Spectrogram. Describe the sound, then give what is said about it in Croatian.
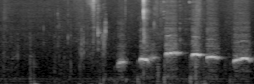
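A worker whistles softly, a short tune of several clear, level notes after a few faint taps and rustles. “Da, da, zviždanje je bilo dobro, ne tako veselo.”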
